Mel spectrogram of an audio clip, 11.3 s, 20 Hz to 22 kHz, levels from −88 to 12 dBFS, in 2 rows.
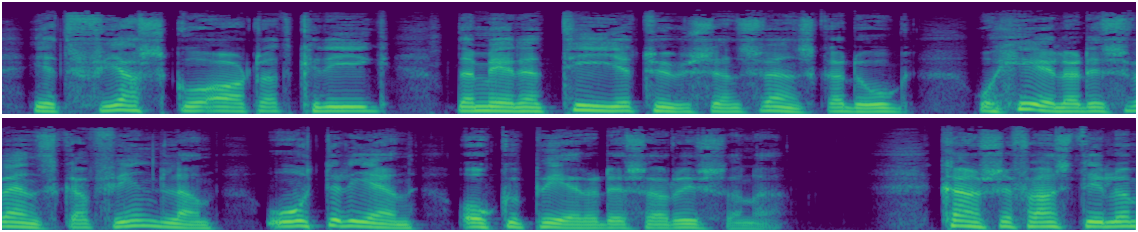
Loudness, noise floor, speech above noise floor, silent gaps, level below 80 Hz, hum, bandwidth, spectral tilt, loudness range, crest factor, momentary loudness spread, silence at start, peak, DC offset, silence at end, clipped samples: -16 LUFS; -54 dBFS; 38 dB; none; -52 dBFS; none; 15.5 kHz; -6 dB/octave; 2 LU; 16 dB; 8 LU; 0.15 s; 0 dBFS; 0.1%; 0 s; under 0.1%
